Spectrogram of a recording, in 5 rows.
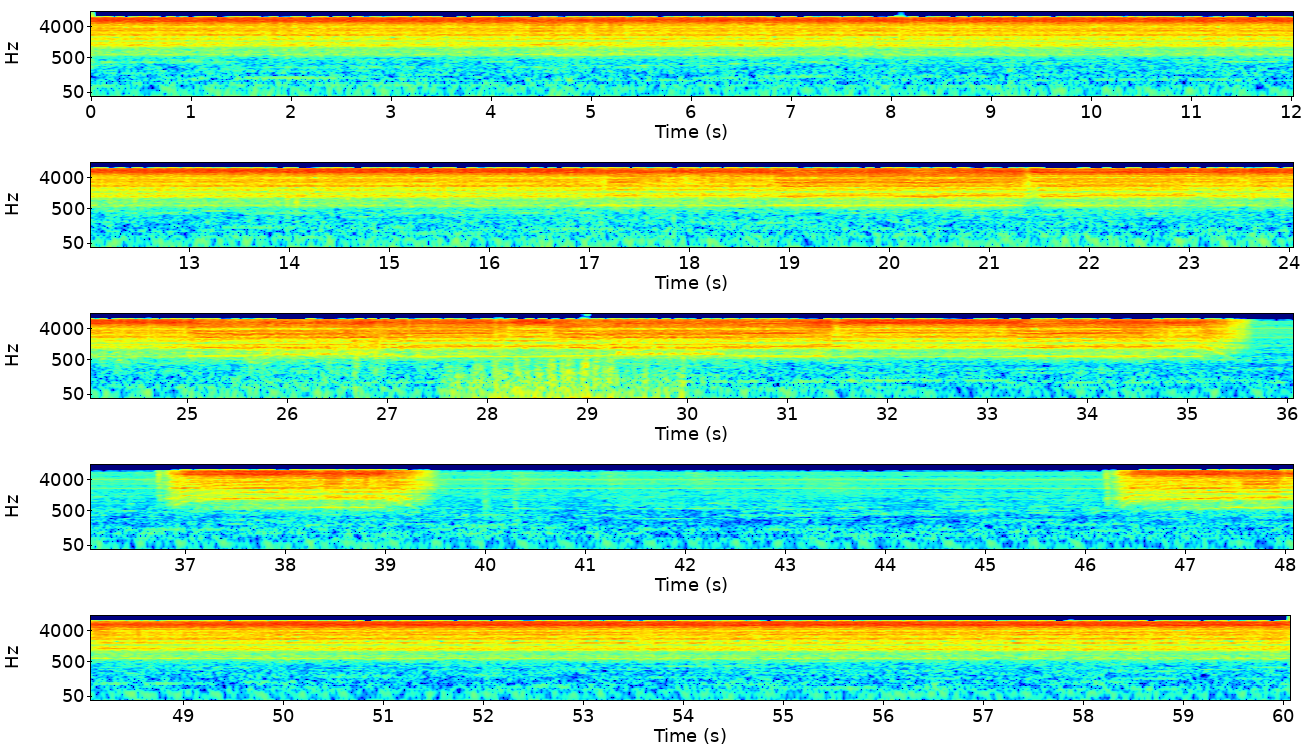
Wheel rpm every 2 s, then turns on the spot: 160, 160, 160, 160, 160, 160, 160, 160, 160, 160, 160, 160, 160, 160, 160, 160, 160, 100, 70, 90, 0, 0, 0, 110, 160, 160, 160, 160, 160, 160.
none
